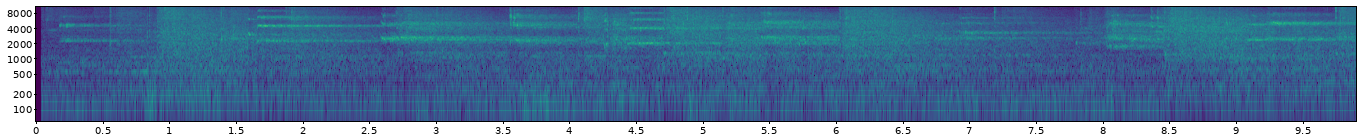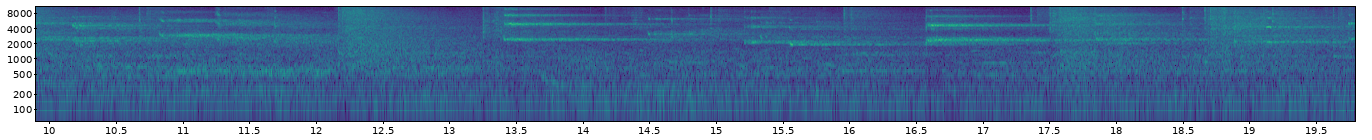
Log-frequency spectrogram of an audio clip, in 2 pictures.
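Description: Badminton rally on an indoor court: sports shoes squeak again and again on the court floor as the players move, with sharp racket strikes on the shuttlecock, in a large echoing hall.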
